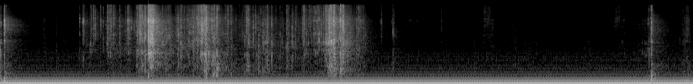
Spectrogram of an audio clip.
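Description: A foil trading-card pack being torn open, its wrapper crinkling in a few rustling bursts during the first three and a half seconds. A short click comes near the end, and a steady low hum runs underneath.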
